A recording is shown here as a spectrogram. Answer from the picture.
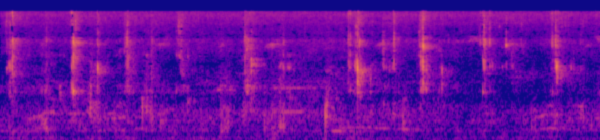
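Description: Faint chewing of fresh pineapple: a scattering of soft, quiet mouth clicks.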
